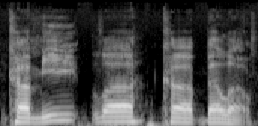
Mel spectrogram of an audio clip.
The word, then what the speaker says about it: Camila Cabello: want me to pronounce this pronounce cami la cabello so it is mila cabello so i've kind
